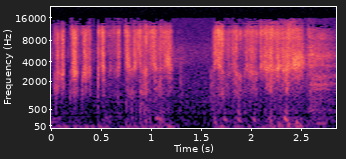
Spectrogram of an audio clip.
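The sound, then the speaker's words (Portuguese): A small candy wrapper is opened slowly rather than quickly, giving slow, drawn-out, fairly quiet crinkling. It comes in two long stretches of crackly rustling with a short pause between them. “Ou a pessoa, voltando para o cinema, ou a pessoa que, ao invés de abrir a balinha rápido, ela abre assim, parece que está torturando todo mundo dentro do cinema.”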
